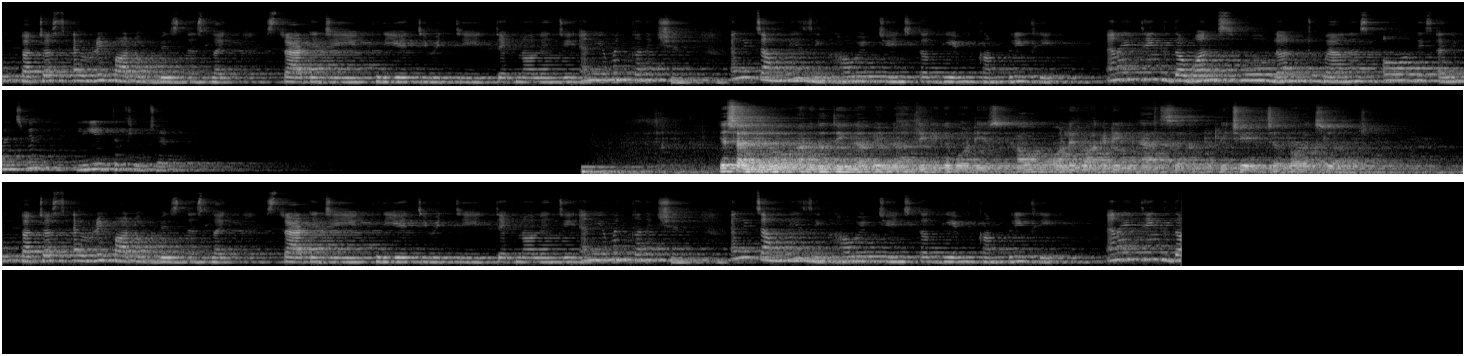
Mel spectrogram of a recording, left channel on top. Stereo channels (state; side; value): drops out; right; at 11.8 s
